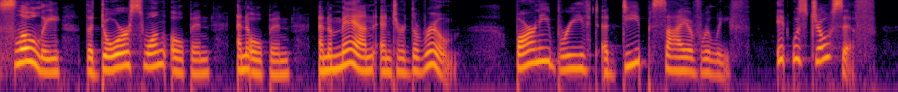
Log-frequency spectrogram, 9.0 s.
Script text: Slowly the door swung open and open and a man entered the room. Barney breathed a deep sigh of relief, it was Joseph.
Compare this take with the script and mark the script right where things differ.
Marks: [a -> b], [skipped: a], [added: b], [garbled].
Slowly the door swung open and open and a man entered the room. Barney breathed a deep sigh of relief, it was Joseph.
